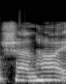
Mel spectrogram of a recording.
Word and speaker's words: Shanghai: And eventually they said to me, we'd love you to come, you know, and do some teaching in Shanghai, or Shanghai as they pronounce it.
